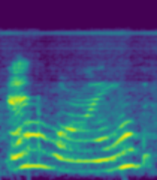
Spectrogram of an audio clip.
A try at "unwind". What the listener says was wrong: Okay, I think it's a stress thing. You can unwind. You can unwind. I guess unwind. You can unwind, right? So I think the stress there should be on that second syllable of that word, not the first one. So that's a word stress issue.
